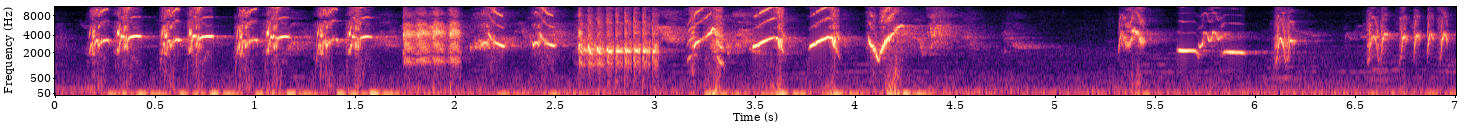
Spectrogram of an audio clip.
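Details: Captive starling singing vigorously with a full repertoire of varied phrases: rapid bursts of sharp upslurred whistles and clicks, a buzzy rasping passage, then slower scattered whistles and chips.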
